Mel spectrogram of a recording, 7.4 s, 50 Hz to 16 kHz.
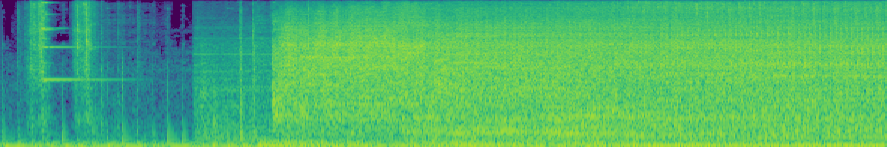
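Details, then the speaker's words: Auction-bought 2016 BMW F10 M5 V8, decade old. After the start it settles into a fast idle with a steady, regular knock from a worn rod bearing. Rod knock, engine considered toast and being removed. "There you guys go, that's what rod knock sounds like, So the motor's toast."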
